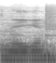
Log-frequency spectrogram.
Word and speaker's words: Negan: I can never pronounce his name. I don't know whether it's Negan or Negan. It's Negan.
